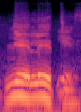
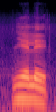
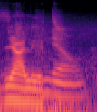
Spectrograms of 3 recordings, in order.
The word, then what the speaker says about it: Nyeleti: say your name lady nearly so the NYE is together nearly not nearly nearly what does it mean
